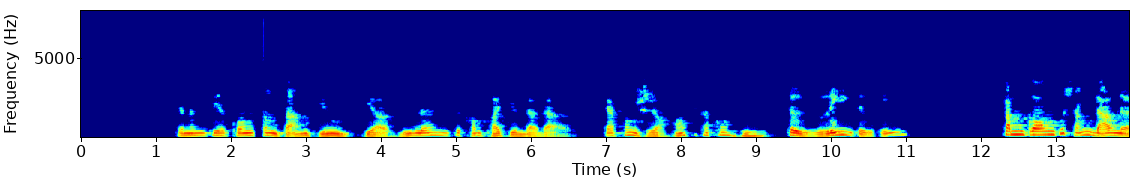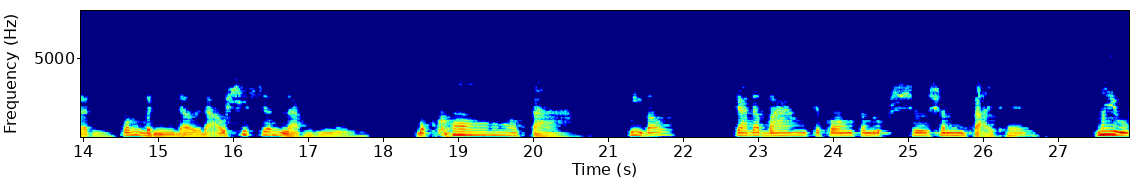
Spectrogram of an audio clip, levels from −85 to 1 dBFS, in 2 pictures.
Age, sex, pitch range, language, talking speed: 60-79, male, 110-165 Hz, Vietnamese, 120 wpm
